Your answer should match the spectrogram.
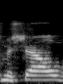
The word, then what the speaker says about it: Michele: It's Michelle with a 1L.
